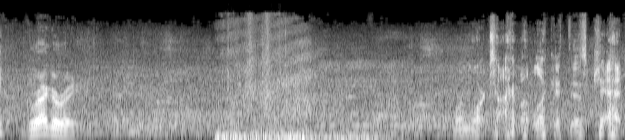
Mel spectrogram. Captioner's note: pa announcement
